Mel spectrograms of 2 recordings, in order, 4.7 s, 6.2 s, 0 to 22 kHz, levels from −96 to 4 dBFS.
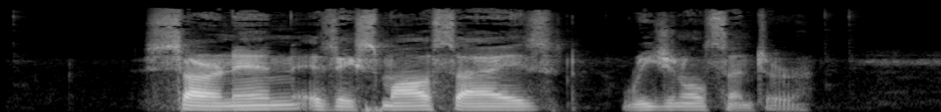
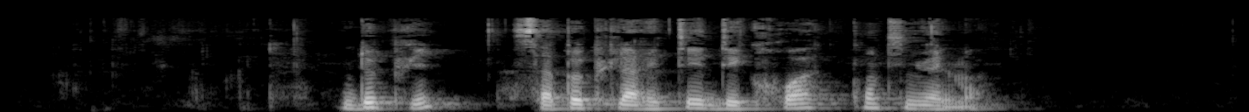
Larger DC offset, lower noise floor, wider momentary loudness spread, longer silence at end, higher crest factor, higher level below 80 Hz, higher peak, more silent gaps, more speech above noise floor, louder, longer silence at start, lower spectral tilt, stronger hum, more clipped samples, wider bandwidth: neither; second, -79 dBFS vs -86 dBFS; first, 20 LU vs 15 LU; second, 0.75 s vs 1.35 s; about the same, 22 dB vs 22 dB; first, -60 dBFS vs -72 dBFS; first, -2 dBFS vs -6 dBFS; neither; second, 56 dB vs 61 dB; first, -23 LUFS vs -26 LUFS; second, 0.75 s vs 1.7 s; about the same, -4.5 dB/octave vs -5 dB/octave; neither; neither; first, 16 kHz vs 12 kHz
